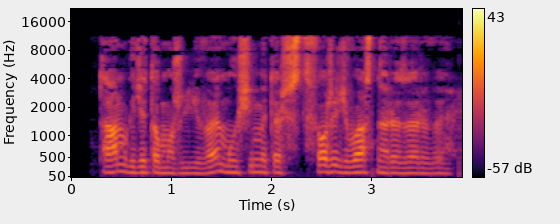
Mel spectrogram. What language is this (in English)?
Polish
